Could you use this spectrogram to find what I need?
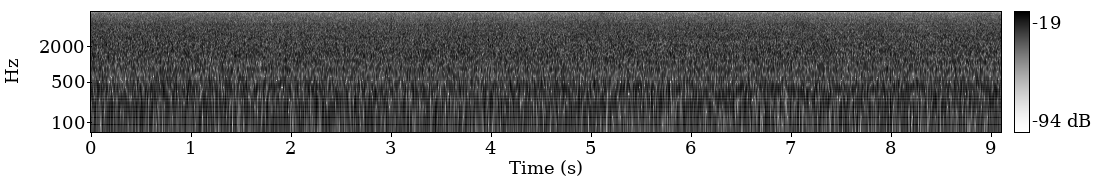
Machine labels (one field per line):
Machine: pump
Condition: normal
